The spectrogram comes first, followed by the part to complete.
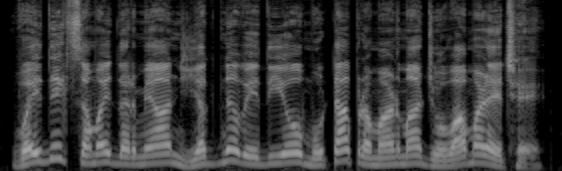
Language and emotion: Gujarati, neutral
